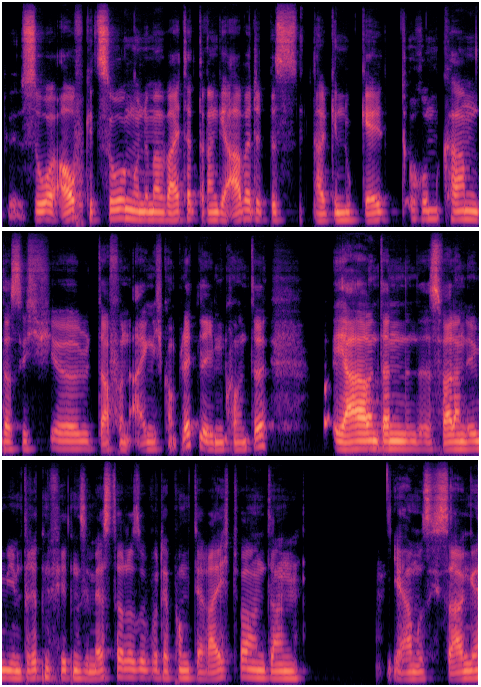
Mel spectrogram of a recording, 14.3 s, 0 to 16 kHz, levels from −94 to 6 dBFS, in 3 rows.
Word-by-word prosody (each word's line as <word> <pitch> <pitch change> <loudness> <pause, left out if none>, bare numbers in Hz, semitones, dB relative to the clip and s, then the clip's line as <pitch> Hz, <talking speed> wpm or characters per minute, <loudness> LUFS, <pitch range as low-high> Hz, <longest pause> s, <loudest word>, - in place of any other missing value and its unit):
so 135 -8 +3
aufgezogen 140 +3 +3
und 130 -1 +3
immer 125 0 +1
weiter 130 +3 +1
daran 125 -2 -3
gearbeitet, 135 +1 -1
bis 125 0 0 0.2
halt 110 -1 -3
genug 120 +2 -3
Geld 125 +2 -1 0.2
rum 140 +1 -7
kam, 135 -1 0
dass 120 0 -1
ich, 125 0 -9
äh, 125 -1 -2
davon - - -4
eigentlich 115 +1 -6
komplett - - -3
leben 115 -2 -2
konnte. 115 +2 -2 0.7
Ja, 125 +1 +9
und 130 -1 +4
dann 125 -1 +4
das 120 0 0
war 115 - +6
dann 120 0 +2
irgendwie 125 0 0
im 115 -1 -1
3., 125 +3 -6
4. 125 -1 -5
Semester 115 +4 -2
oder 135 -1 -3
so, 130 -1 -5
wo 125 - -7
der 120 -1 -6
Punkt 125 +1 -5
erreicht 110 +4 -4
war 140 -1 -1
und 125 -2 -1
dann, 115 0 -2 0.9
ja, 105 - -4
muss 110 0 -2
ich - - -2
sagen, 110 +4 +1
ja, 120 - +1
125 Hz, 195 wpm, -24 LUFS, 120-130 Hz, 0.9 s, Ja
